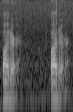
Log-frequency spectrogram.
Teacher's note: አሁን የኔ ደ ስላይት ነው አይደል? ደ ሳውንድ መሆኑ ያስታውቃል፣ ግን ሳሳ ላላ ያለች ናት።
